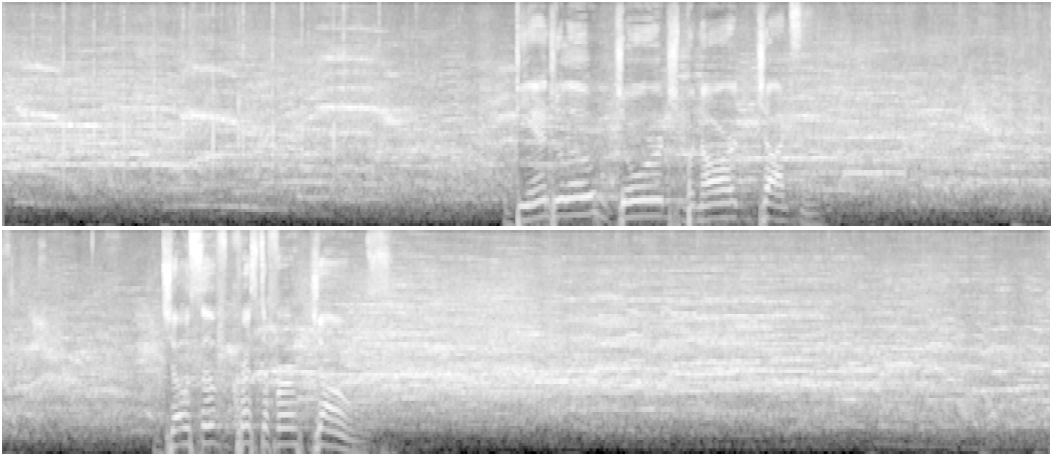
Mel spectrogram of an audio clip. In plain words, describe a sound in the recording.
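A crowd cheers and chatters in a large hall.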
